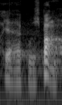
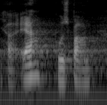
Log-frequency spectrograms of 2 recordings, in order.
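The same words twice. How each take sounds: First: The stress falls on the word barn. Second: The stress falls on the word er.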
